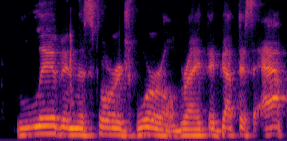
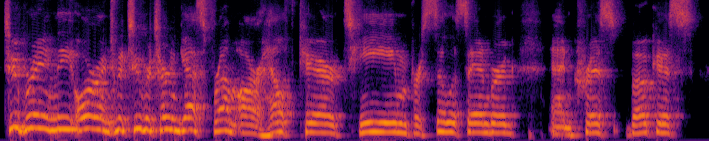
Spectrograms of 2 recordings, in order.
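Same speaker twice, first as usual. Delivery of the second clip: upbeat show opener, higher pitch; podcast host intro; 5 semitones higher than usual. Acted.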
